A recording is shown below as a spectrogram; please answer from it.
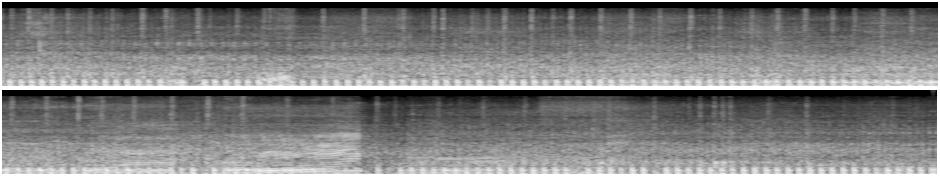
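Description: A four-stroke enduro motorcycle engine runs steadily nearby, a loud, even, rapid thumping throb sustained throughout with a brief dip near the end, and a voice faintly underneath.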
